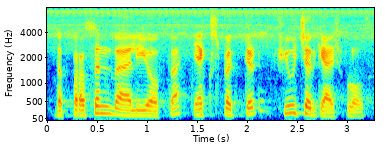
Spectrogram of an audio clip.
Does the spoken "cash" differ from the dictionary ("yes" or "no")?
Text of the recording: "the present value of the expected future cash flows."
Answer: no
